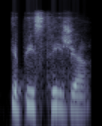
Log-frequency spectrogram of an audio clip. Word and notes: Hypaesthesia: Indian

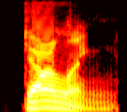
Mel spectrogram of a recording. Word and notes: darling: American English

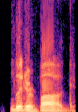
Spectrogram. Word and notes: litterbug: American English

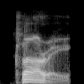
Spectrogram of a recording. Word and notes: clary: British English

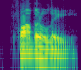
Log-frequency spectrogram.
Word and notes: fatherly: American English

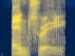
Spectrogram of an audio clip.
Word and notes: entry: British English

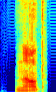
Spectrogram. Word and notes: knop: British English

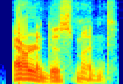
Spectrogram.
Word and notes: arrondissement: American English

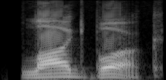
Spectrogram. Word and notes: logbook: American English

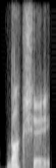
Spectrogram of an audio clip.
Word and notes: buckshee: British English

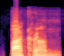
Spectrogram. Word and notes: buckram: American English

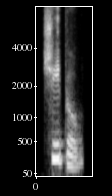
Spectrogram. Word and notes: cheapo: Indian

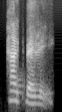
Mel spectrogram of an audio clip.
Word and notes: hackberry: Indian

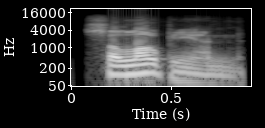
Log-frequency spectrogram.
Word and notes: Salopian: American English

